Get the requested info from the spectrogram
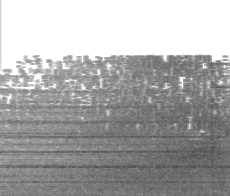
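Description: Tense background music from the drama's score: sustained high notes over a low rumble, swelling slightly louder toward the end.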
